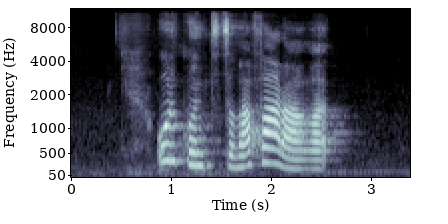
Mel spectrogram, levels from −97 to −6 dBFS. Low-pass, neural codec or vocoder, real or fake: 10.8 kHz; codec, 44.1 kHz, 7.8 kbps, Pupu-Codec; fake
